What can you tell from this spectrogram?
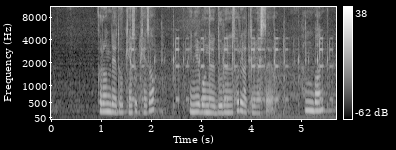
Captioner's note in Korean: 틀려도 계속 누르는 듯 반복되는 소리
